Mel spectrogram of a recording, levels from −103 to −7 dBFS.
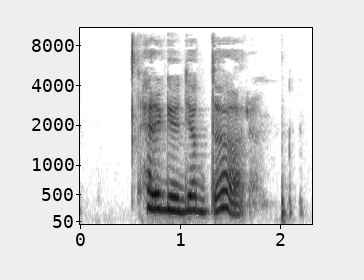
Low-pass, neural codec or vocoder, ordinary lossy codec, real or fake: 9.9 kHz; vocoder, 44.1 kHz, 128 mel bands every 256 samples, BigVGAN v2; AAC, 64 kbps; fake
